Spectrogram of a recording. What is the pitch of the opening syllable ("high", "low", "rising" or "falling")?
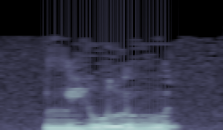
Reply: rising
